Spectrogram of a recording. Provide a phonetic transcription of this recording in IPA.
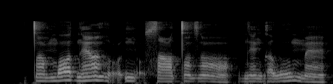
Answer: tˤɛ̃mɔ dæ̃ ðˤṵ ɲṵsˤæ tˤə̃zˤɑ̃ | dɛ̃ɡʌwu mæ̃

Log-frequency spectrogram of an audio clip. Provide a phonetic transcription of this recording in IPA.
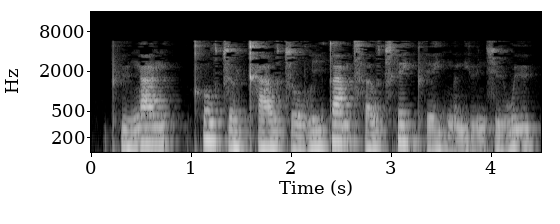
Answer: pʰyː˨ŋaː˥ŋ | kʰo˥wt͡sɵ˨ɥkʰaː˨˧w t͡so˨˩w liː˨˧t̪aː˥mt͡sʰɐ˨˥wt͡sʰe˥j pʰe˨˥jŋɵ˨˩n jyː˨˩nsyː˨wyː˥

